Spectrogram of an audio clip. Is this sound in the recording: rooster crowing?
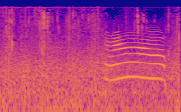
no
